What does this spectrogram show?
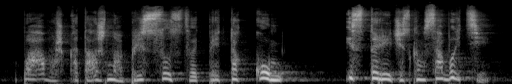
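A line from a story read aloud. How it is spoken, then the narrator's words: Whispered. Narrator (Russian): шепнула Юлия брату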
